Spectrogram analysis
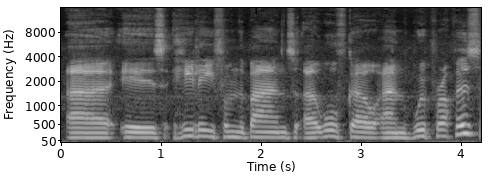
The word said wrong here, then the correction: Whooper Ups: Have I said that right? – The Whooper Ups. – Whooper Ups. Sorry, I knew I was going to get it wrong. – So close.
